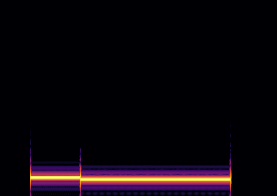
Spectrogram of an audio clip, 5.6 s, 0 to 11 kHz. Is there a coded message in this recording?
Yes: two-tone page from 0.6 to 4.6 s, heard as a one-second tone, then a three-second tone, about 1060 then 950 Hz.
